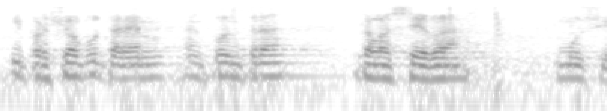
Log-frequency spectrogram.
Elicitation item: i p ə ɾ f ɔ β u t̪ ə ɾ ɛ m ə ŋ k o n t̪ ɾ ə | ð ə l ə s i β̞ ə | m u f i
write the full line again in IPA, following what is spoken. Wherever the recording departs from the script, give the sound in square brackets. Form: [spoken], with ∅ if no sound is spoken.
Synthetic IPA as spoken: i p ə ɾ [ʃ] ɔ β u t̪ ə ɾ ɛ m ə ŋ k o n t̪ ɾ ə | ð ə l ə s [e] β̞ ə | m u [s] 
